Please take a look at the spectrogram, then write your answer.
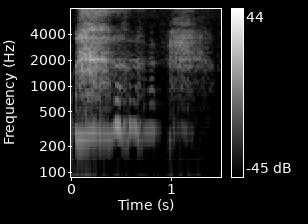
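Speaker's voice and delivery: a high, loud laugh bursting out through tears; emotional laugh. Real, not acted. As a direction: laugh off a wave of feeling. Laughs after admitting emotion.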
